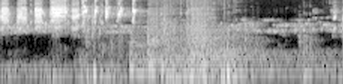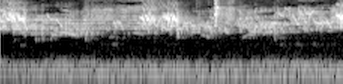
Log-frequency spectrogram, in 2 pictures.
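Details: Budgerigars giving bright chirps and squawky notes, with a burst of broadband rustling noise early on before scattered high chirps resume.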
